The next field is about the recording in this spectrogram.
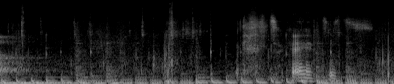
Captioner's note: handcuffs jangling; laughing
